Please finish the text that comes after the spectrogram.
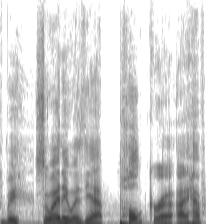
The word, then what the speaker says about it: Pulchra: Bernice will actually say her name, and that made me realize I've been saying her name wrong this entire time. Why did no one correct me? So, anyways, yeah, Pulchra.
